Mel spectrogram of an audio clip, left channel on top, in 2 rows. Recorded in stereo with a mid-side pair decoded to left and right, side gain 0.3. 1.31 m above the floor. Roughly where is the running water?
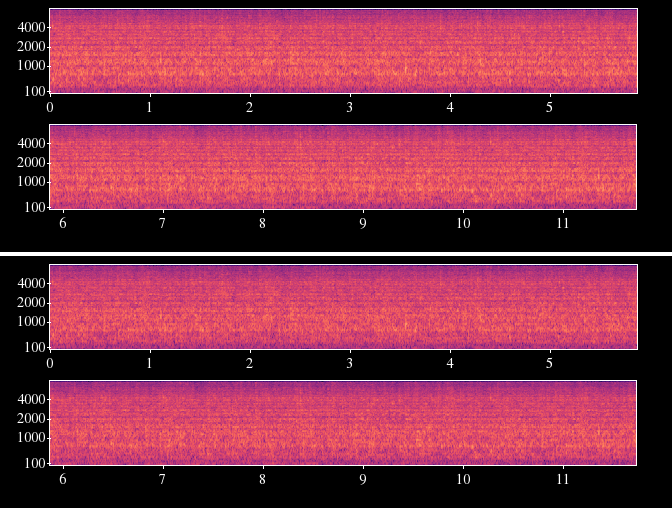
Ahead left.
